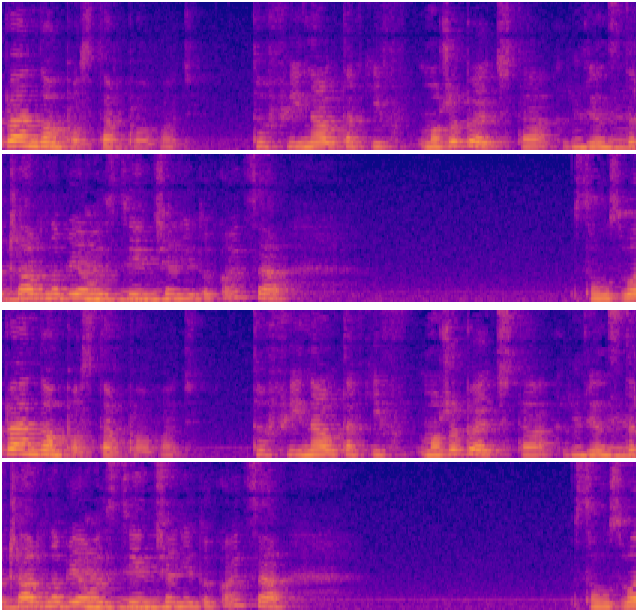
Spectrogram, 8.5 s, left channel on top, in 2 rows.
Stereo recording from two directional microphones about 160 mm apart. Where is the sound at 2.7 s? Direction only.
25° left (ahead or behind).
